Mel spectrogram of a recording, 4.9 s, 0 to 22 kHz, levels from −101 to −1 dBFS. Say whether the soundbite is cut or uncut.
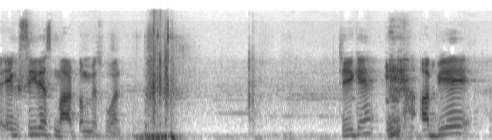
uncut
